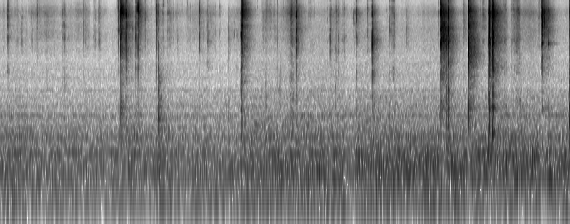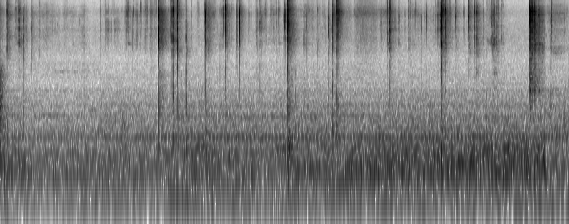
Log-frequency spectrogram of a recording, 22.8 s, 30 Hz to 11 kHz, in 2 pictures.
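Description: Plastic display bezel of an Asus ZenBook UX425 laptop being pried off the lid with a plastic pry tool: irregular sharp clicks and cracks as the bezel comes away, with a cluster of louder ones near the middle, over a faint steady low hum.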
